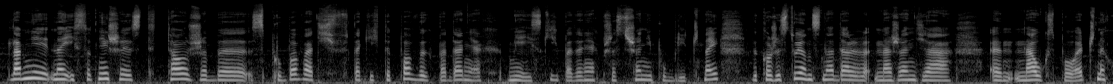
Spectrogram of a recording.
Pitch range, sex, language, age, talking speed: 190-230 Hz, female, Polish, 30-49, 110 wpm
